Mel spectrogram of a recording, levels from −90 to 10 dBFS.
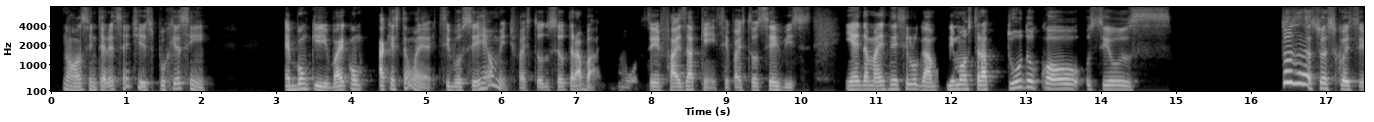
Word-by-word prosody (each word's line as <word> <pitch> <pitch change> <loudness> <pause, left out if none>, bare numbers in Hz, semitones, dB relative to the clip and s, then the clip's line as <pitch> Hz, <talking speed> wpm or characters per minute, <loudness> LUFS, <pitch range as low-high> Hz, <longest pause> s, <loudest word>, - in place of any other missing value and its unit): Nossa 125 -3 -2
interessante 130 - -2
isso, 125 - -4
porque 145 +5 -4
assim, 145 - -4 1.0
é 130 - +4
bom 170 +5 +1
que 135 -8 +1
vai 130 +5 +4
com 155 0 -2 0.2
a 145 - +8
questão 150 +1 -3
é: - - -3
se - - -5
você 125 +3 -1
realmente 155 -3 -4
faz 100 0 -6
todo 115 +2 -4
o - - -10
seu 125 +1 -3
trabalho, - - 0 0.2
você 115 +2 -2
faz 120 0 +2
aquém, 135 -7 +1
você 115 +2 -9
faz 115 0 -2
todos 130 +2 -5
os 130 - -8
serviços 120 -6 -1 0.5
e 140 - +3
ainda 145 0 +6
mais 140 0 +3
nesse 155 +1 -1
lugar, 145 -6 +3 0.2
me 145 +1 +2
mostrar 155 -1 +4
tudo 195 +9 -2
com 170 -4 +2
os 145 -1 -9
seus 145 - -4 1.5
Todas 355 -4 +4
as - - +2
suas 180 -3 +1
coisas 140 -2 +2
que 130 - -4
140 Hz, 155 wpm, -22 LUFS, 125-160 Hz, 1.5 s, a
